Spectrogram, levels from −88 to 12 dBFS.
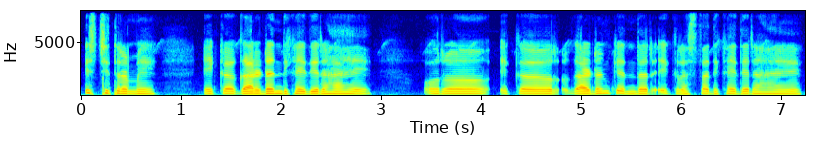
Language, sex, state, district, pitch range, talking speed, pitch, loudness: Hindi, female, Andhra Pradesh, Krishna, 195-205 Hz, 165 wpm, 195 Hz, -18 LUFS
